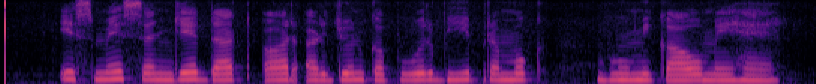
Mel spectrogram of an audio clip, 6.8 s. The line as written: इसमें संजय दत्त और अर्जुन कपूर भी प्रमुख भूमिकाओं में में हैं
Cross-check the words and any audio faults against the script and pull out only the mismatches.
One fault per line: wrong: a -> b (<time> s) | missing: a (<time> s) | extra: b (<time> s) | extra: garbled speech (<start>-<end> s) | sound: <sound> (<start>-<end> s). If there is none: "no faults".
missing: में (6.1 s)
